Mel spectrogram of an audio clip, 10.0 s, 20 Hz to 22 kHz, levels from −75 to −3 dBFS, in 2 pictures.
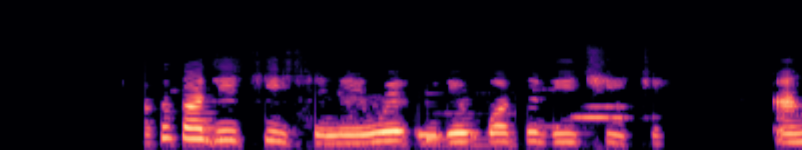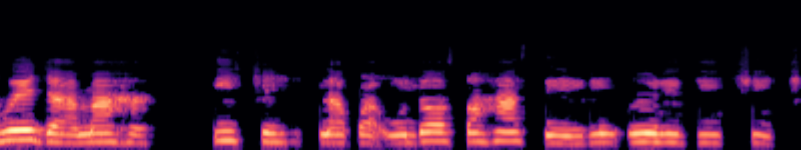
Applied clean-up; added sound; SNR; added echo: neural mask model RNNoise.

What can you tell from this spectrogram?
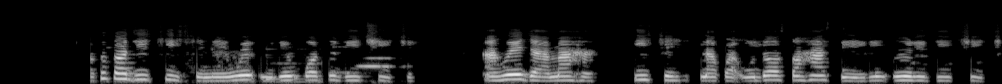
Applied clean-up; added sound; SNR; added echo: none; Organ; 17 dB; none.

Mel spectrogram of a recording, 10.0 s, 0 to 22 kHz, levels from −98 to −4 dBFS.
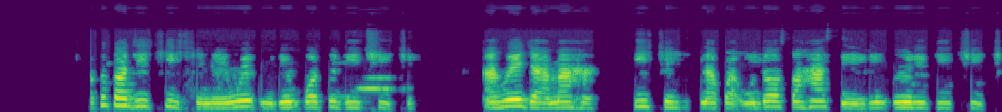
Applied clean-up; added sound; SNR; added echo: none; none; none; none.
